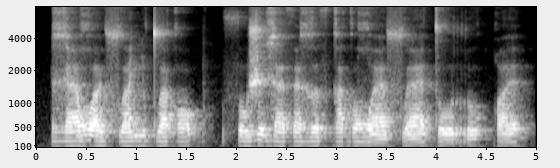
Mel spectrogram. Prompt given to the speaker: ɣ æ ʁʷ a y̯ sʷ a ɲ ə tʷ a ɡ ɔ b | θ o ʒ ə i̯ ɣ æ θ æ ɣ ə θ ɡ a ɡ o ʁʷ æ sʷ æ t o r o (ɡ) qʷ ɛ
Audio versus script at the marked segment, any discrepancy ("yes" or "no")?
no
